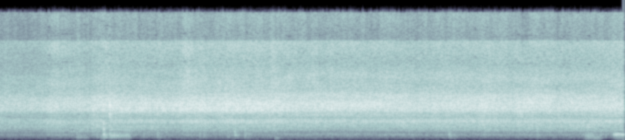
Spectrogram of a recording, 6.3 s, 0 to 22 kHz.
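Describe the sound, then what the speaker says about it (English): Two pounds of ground meat sizzle loudly in a pan holding leftover sautéed vegetable drippings, a bright continuous hiss with a few scrapes as it is broken up and stirred. "So I'm going to throw in 2 pounds of meat."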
